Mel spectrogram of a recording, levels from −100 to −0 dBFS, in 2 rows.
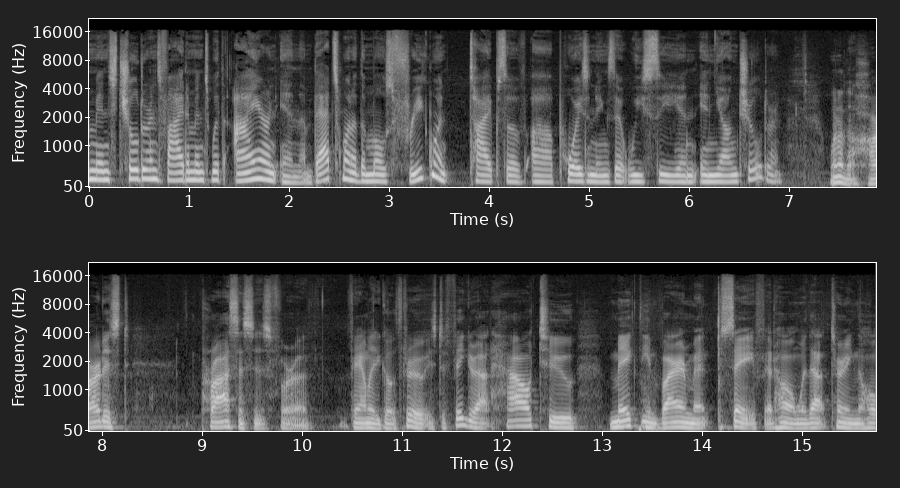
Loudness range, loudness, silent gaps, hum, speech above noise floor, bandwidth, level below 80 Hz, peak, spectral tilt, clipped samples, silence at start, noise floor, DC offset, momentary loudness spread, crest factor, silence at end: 4 LU; -24 LUFS; none; none; 30 dB; 17 kHz; -58 dBFS; -8 dBFS; -5 dB/octave; under 0.1%; 0 s; -53 dBFS; under 0.1%; 7 LU; 16 dB; 0 s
